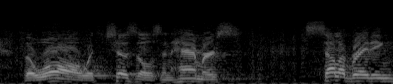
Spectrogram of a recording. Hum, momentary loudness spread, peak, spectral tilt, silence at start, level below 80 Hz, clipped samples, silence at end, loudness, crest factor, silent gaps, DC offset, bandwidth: none; 19 LU; -24 dBFS; -4 dB/octave; 0 s; -74 dBFS; under 0.1%; 0 s; -36 LUFS; 14 dB; none; under 0.1%; 11 kHz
